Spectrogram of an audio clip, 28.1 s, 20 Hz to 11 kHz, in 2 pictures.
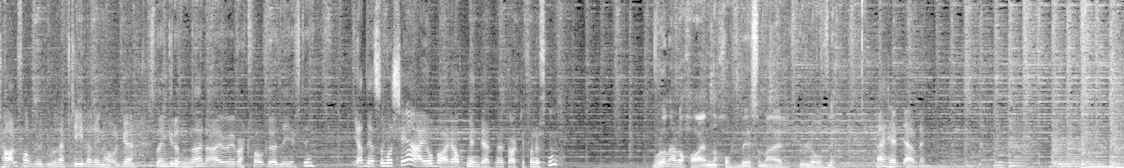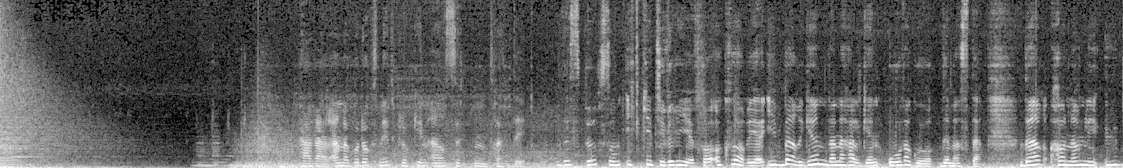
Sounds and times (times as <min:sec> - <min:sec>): Music: 0:00.0 - 0:20.4
Outside, urban or manmade: 0:14.2 - 0:28.0.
